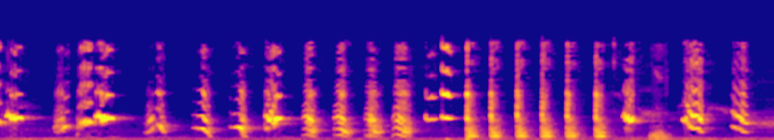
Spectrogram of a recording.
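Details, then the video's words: Javan myna in a cage-bird training recording, delivering a rapid chattering run of harsh squawks and squeaky notes, about three to four per second, mixed with short clear whistles, over a steady low hum. "Masteran Burung Jalak"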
